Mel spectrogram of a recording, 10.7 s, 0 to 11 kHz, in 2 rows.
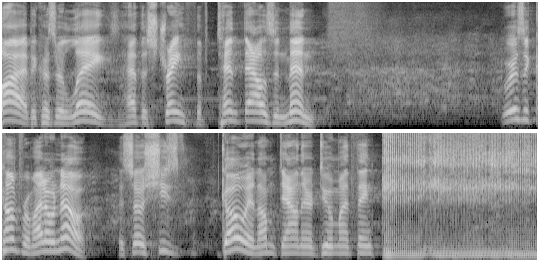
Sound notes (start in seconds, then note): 3.0 audience laughing; 9.2 trills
